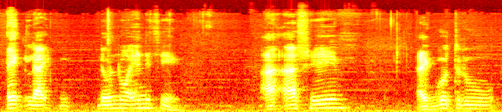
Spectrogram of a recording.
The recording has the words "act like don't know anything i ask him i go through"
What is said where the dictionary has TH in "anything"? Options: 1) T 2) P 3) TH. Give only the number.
1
